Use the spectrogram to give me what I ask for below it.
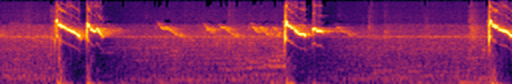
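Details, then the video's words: White-eye (pleci) singing in the lively 'gacor fighter ngalas nembak' style: short bursts of high, sharply down-slurred whistled notes in pairs, roughly every two seconds, with faint low background hum between phrases. "Suara burung pleci Gacor fighter Ngalas nembak, Sobek sobek"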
